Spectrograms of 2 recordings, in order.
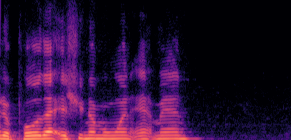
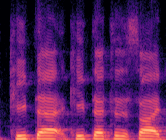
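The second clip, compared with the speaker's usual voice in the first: loud instruction; 2 semitones higher, 8 dB louder than usual. Real, not acted. Telling a viewer to hold item.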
